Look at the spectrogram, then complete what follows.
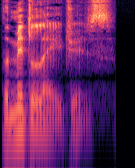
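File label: "middle ages", British English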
